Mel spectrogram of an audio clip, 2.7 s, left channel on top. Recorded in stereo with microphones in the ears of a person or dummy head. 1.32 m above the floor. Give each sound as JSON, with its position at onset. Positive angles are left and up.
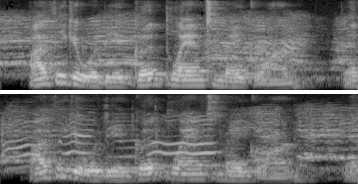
{"t": 0.2, "sound": "a man speaking", "side_deg": 60, "distance_m": 0.9}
